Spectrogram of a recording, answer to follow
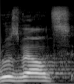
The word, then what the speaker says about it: Roosevelt: as I said and Roosevelt is a bastardized Dutch name with a real census pronounce Rosen felt then he dodged people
